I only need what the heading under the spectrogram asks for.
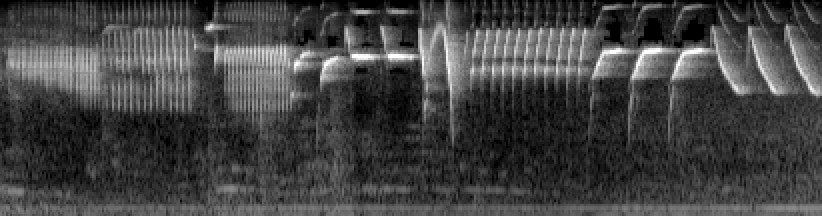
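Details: Training song from a yellow Spanish Timbrado canary: buzzy trills at first, then a rapid rolling trill and a string of clear descending whistled notes repeated about twice a second.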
